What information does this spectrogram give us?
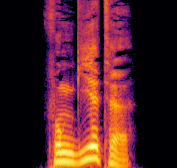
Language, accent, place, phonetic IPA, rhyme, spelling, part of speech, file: German, Germany, Berlin, [fʊŋˈɡiːɐ̯tə], -iːɐ̯tə, fungierte, verb, De-fungierte.ogg
- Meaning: inflection of fungieren: 1. first/third-person singular preterite 2. first/third-person singular subjunctive II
